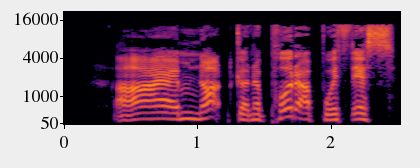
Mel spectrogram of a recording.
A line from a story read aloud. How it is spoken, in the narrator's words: sputtered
